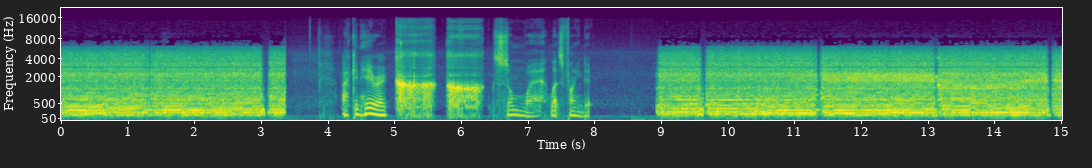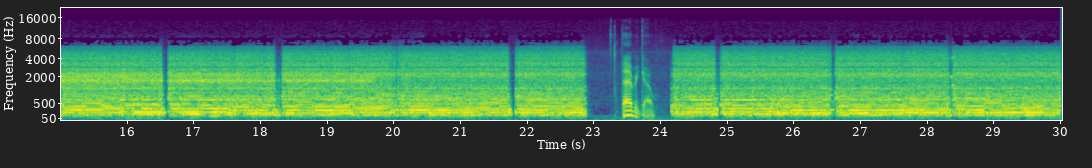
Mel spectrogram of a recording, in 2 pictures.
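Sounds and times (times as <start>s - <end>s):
distorted electric guitar riff: 0.0s - 3.4s, 5.0s - 6.4s, 8.9s - 23.0s, 24.2s - 30.0s.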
